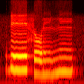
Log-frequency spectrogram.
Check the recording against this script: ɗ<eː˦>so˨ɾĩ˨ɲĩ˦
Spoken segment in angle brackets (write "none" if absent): eː˦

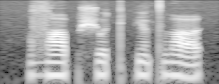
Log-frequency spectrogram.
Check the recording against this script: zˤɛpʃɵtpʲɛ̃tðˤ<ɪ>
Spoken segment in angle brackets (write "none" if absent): i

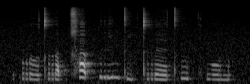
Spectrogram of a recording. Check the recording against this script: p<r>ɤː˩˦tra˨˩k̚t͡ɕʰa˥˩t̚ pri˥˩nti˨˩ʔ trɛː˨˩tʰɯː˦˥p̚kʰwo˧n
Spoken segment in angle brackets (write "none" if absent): r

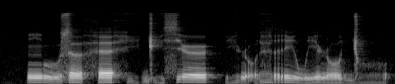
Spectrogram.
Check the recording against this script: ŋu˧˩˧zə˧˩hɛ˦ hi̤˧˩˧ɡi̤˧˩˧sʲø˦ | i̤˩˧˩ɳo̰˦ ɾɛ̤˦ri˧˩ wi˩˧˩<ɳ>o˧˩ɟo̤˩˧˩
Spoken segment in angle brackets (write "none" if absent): ɳ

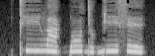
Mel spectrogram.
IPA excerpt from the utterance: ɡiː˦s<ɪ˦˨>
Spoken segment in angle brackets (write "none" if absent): ɪ˦˨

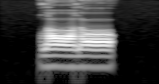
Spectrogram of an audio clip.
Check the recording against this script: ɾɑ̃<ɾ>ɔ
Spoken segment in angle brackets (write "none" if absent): ɾ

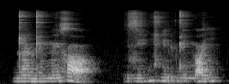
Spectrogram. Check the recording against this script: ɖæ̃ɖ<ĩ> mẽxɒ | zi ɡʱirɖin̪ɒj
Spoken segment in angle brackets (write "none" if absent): ẽ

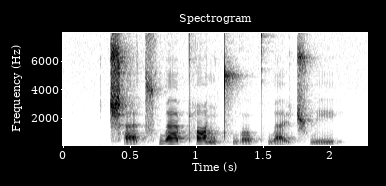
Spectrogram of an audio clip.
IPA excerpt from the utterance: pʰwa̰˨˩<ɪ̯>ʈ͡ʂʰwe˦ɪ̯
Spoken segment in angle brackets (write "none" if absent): ɪ̯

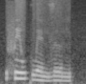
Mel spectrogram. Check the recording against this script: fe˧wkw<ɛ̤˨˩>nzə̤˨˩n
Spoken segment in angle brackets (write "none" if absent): ɛ̤˨˩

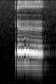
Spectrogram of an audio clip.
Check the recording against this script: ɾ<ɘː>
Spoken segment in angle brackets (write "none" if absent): ɘː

